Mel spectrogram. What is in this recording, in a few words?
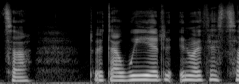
"wir", Welsh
